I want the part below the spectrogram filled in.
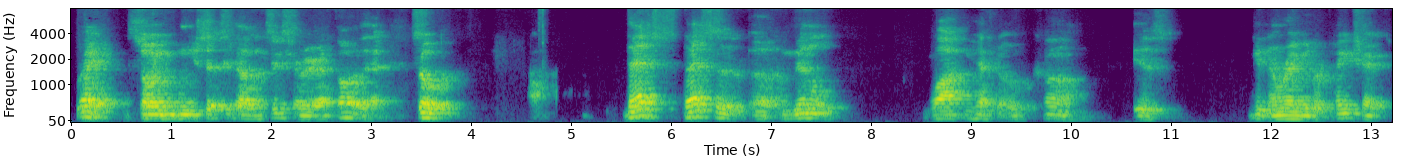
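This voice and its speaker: Male participant, lower voice, reflective and halting, distant echoey sound. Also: a little mellow. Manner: reflective, halting, restarts often. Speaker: workshop participant. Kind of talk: informal group talk. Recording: echoey room, mic far off.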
